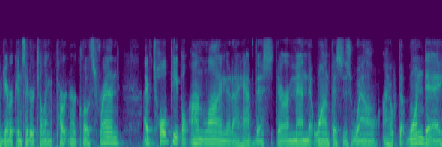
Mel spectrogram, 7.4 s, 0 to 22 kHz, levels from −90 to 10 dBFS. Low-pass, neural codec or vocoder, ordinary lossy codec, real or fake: 7.2 kHz; codec, 16 kHz, 16 kbps, FreqCodec, larger model; Opus, 16 kbps; fake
